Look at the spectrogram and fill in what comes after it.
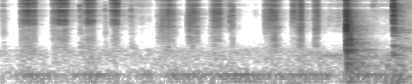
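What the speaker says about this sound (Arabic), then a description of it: "ها هو الصوص كما سمعتوا مقرمش وفي نفس الوقت من الداخل هي طايبه ورطيبه" Crunchy air-fried french fries, heard as a rapid series of crisp crackling crunches close to the microphone, with two sharper, louder snaps near the end and no talk.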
